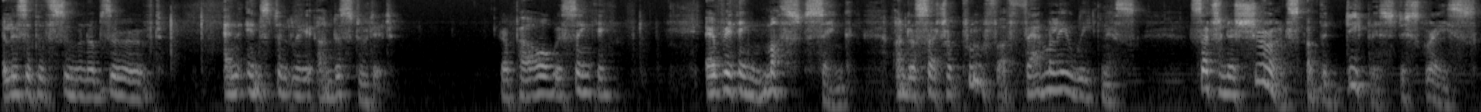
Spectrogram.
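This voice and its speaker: A woman reading literary fiction as an audiobook narrator, with measured, dramatic phrasing and expressive delivery. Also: on the low side, poor audio.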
